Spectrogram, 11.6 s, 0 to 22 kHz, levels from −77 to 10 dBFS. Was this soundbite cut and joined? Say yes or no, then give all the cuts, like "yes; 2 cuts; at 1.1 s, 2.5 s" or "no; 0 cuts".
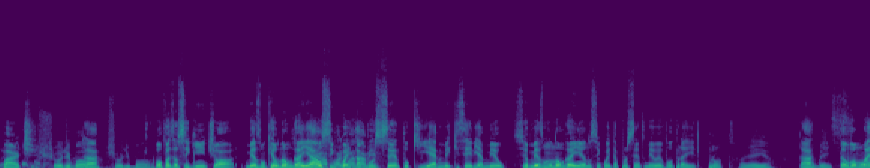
yes; 3 cuts; at 6.8 s, 8.6 s, 9.0 s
